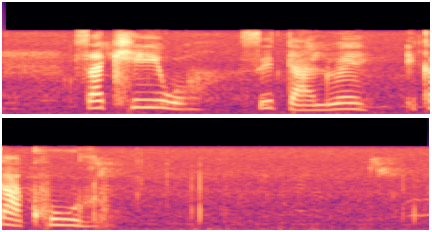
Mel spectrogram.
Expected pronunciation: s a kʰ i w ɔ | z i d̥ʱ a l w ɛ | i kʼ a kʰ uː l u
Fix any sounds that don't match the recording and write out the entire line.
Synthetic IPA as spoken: s a kʰ i w ɔ | s i d̥ʱ a l w ɛ | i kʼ a kʰ uː l u

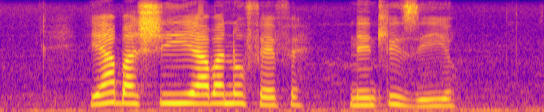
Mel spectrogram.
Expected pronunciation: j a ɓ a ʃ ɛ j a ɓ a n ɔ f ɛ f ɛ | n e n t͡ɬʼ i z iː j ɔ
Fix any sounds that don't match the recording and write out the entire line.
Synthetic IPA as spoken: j a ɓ a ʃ i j a ɓ a n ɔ f ɛ f ɛ | n e n t͡ɬʼ i z iː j ɔ

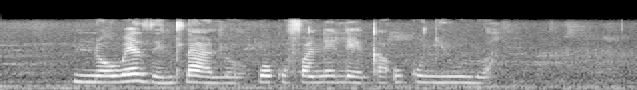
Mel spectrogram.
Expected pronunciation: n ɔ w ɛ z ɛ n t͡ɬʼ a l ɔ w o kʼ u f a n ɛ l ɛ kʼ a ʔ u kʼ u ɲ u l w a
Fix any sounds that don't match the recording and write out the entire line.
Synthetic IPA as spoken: n ɔ w ɛ z ɛ n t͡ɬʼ a l ɔ w o kʼ u f a n ɛ l ɛ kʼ a ʔ u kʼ u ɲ uː l w a

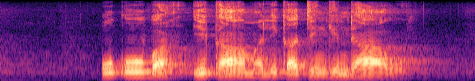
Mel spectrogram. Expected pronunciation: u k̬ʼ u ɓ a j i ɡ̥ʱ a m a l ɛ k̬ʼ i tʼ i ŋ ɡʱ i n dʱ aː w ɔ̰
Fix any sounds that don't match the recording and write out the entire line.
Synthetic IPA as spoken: u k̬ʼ u ɓ a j i ɡ̥ʱ a m a l i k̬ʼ a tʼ i ŋ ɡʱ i n dʱ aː w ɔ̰

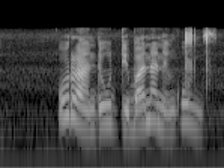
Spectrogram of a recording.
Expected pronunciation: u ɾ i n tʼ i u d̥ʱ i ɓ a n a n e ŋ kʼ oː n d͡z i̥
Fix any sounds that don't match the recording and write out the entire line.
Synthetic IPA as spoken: u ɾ a n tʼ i u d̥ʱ i ɓ a n a n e ŋ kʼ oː n d͡z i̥

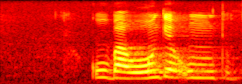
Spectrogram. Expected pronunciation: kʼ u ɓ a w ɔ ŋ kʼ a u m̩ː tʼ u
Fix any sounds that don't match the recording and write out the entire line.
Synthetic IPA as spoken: kʼ u ɓ a w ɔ ŋ kʼ ɛ u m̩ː tʼ u

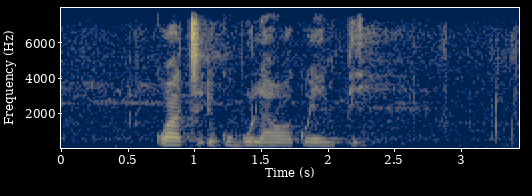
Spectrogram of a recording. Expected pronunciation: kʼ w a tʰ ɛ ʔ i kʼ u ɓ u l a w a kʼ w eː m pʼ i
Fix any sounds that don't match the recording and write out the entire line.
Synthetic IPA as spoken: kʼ w a tʰ i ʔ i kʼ u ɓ u l a w a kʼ w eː m pʼ i

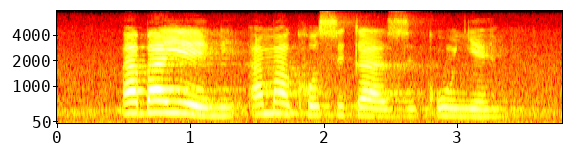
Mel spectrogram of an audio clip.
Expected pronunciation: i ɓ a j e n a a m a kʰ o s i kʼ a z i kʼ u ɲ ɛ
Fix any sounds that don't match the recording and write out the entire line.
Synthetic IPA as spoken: a ɓ a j e n i a m a kʰ o s i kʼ a z i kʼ uː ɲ ɛ

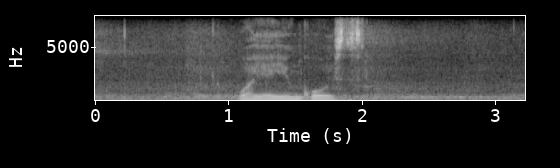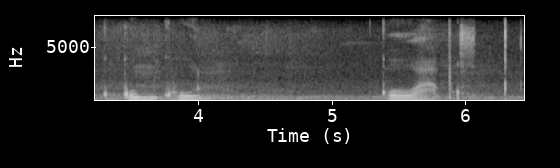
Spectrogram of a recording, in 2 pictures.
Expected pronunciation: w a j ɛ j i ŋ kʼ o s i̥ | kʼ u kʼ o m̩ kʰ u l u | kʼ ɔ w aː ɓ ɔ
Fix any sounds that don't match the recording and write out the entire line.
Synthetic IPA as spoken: w a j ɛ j i ŋ kʼ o s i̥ | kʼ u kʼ o m̩ kʰ u l u | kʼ ɔ w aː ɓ ɔ

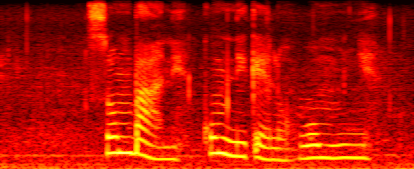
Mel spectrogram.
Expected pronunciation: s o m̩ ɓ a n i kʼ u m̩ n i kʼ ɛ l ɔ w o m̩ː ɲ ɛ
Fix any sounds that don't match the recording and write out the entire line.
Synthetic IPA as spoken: s o m̩ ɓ a n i kʼ u m̩ n i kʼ ɛ l ɔ w o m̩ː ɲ ɛ

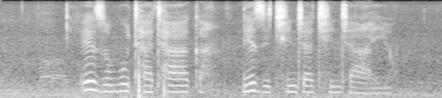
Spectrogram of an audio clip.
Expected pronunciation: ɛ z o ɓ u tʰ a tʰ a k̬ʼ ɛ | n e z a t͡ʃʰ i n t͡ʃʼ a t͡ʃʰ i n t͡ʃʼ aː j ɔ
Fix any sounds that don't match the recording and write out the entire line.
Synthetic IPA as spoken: ɛ z o ɓ u tʰ a tʰ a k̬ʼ a | n e z i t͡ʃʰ i n t͡ʃʼ a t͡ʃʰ i n t͡ʃʼ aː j ɔ

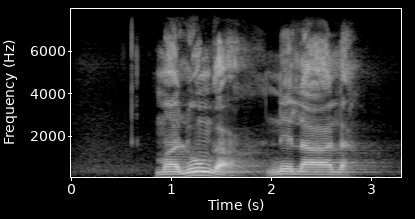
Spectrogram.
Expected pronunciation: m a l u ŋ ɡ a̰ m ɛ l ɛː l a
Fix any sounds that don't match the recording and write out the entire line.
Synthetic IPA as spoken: m a l u ŋ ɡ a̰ n ɛ l aː l a

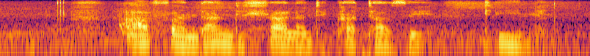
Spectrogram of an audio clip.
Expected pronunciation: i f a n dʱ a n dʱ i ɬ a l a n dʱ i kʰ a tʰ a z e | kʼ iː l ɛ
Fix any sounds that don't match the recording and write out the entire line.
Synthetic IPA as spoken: a f a n dʱ a n dʱ i ɬ a l a n dʱ i kʰ a tʰ a z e | kʼ iː l ɛ

